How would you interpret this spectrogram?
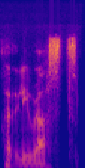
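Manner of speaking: low rueful mumble; mumbled aside. Shown as a demonstration.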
